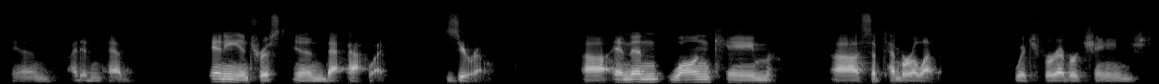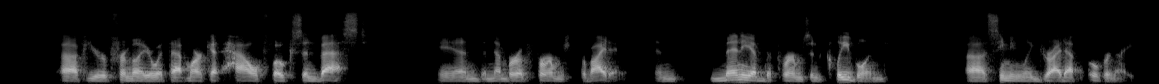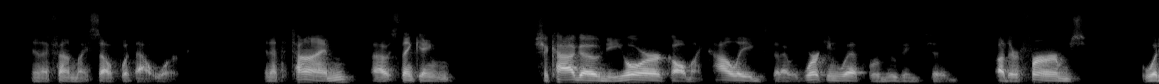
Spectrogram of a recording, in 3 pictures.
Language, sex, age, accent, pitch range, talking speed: English, male, 40-59, American, 80-105 Hz, 135 wpm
